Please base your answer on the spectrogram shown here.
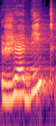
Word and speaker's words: j'habite: И даже если вот эта аш у нас стоит, она только стоит на письме. Когда мы произносим глагол «habite», да, это начинается с звука «а». «J'habite» поэтому.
